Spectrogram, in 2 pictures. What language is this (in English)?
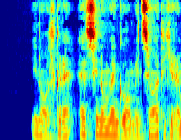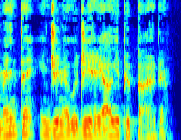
Italian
